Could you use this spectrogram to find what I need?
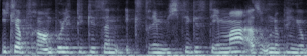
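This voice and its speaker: A woman speaks at a very fast pace. Audible room echo and noticeable background noise surround her voice. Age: 20s. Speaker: youth party politician. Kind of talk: interview.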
